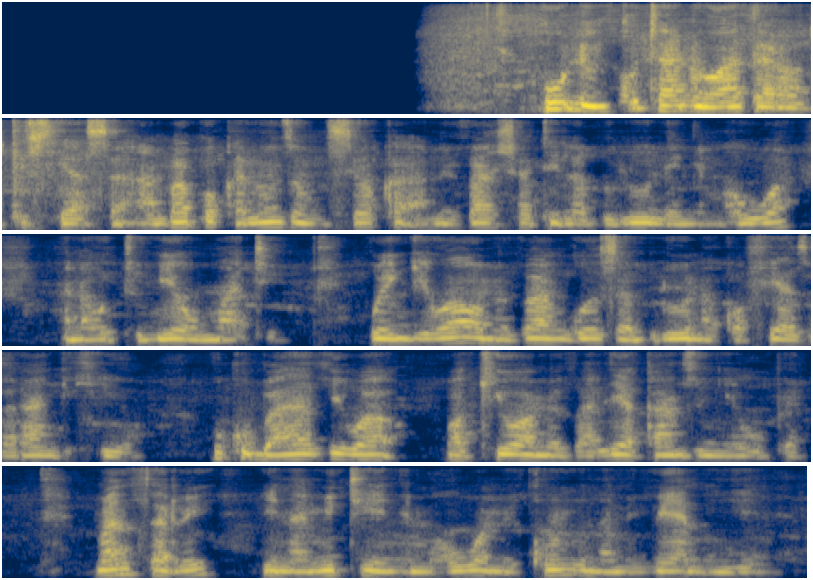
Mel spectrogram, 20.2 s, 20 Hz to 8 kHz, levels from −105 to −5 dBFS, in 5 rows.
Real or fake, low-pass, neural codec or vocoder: fake; 7.2 kHz; codec, 44.1 kHz, 7.8 kbps, Pupu-Codec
